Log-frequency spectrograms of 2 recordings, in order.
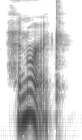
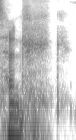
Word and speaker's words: Hendrik: You know, I think it's Henrik. – It's Hendrik. – Yeah. Is it Hendrik or Henrik? – Hendrik. – Hendrik with a D.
